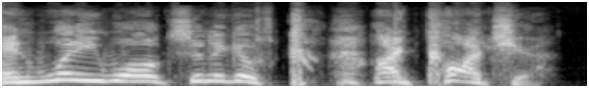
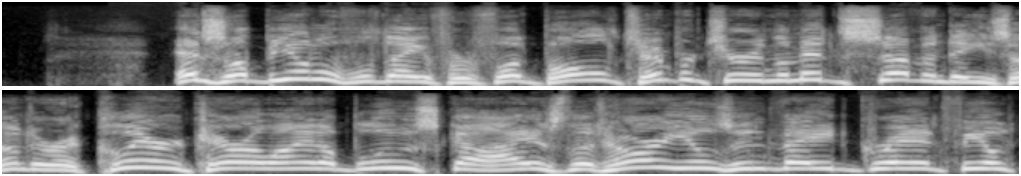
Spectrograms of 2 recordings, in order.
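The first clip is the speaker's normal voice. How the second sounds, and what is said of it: Impression of sportscaster Woody. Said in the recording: “my Woody impersonation”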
